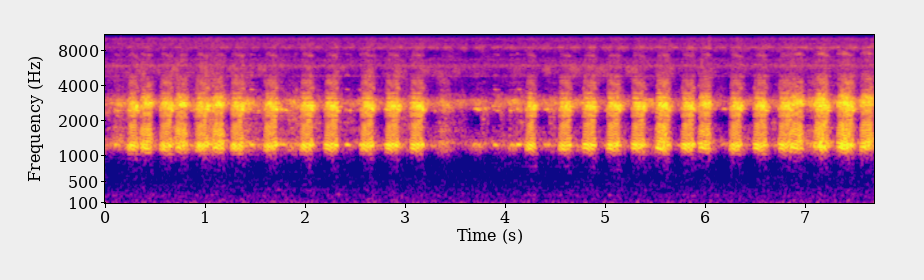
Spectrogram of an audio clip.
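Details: Night chorus of frogs croaking, offered as soothing sound for deep sleep; fast repeated rasping croaks, about four per second, loud and steady throughout with slight irregular spacing.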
